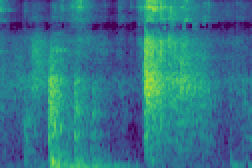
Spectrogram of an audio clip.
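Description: A door is pushed shut nearby, two soft thuds with a short rattle between them, fairly close in a quiet indoor room.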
